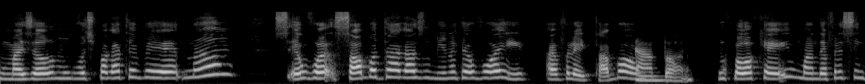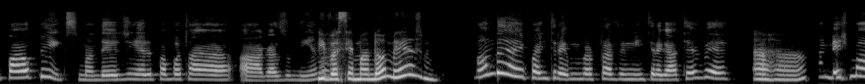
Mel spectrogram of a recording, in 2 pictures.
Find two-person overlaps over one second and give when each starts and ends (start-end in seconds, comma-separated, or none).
none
